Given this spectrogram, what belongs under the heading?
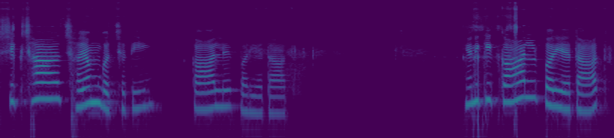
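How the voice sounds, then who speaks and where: A woman's voice: a little high, expressive, drawn-out words, long pauses. A woman teaching a Sanskrit lesson. She reads each line of the text and then explains it in simple words. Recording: dull lo-fi recording.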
